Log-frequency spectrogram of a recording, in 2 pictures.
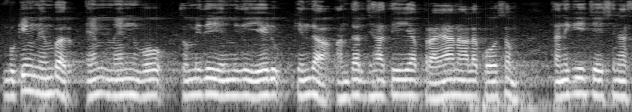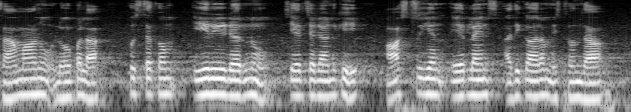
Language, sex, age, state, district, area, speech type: Telugu, male, 30-45, Andhra Pradesh, Nellore, urban, read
